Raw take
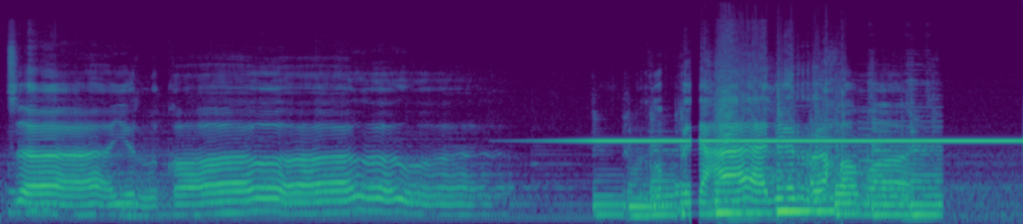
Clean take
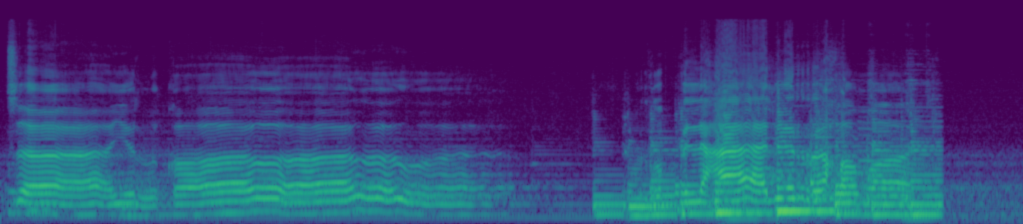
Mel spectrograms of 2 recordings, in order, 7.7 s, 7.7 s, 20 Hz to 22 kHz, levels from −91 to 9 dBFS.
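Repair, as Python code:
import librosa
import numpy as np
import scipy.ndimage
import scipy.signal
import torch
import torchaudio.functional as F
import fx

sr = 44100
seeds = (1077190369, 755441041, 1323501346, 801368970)

y = fx.fix_declip(x, sr, threshold_db=-13.5)
y = fx.notch(y, sr, hz=1900.0, q=30.0)
y = fx.fix_interpolate(y, sr, at_s=(5.18,), length_ms=60.0)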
